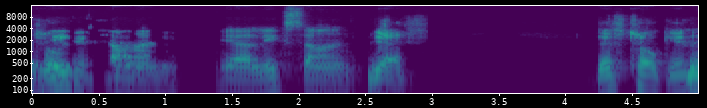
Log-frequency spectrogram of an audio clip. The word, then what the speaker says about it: Liechtenstein: LCX stands for Liechtenstein Crypto Assets Exchange.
